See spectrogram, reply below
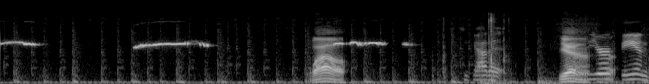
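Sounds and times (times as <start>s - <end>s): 
person whistling a 2600 Hz telephone signaling tone: 0.0s - 0.4s, 1.3s - 2.2s, 3.3s - 4.2s
speech: 3.1s - 3.7s, 4.7s - 6.4s.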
